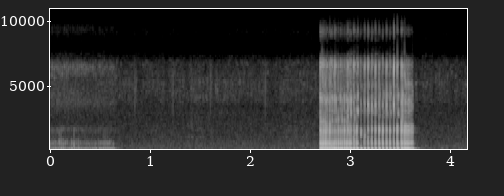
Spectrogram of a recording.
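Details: Sleeping dog: two snoring breaths, the second a loud, fluttering rattle, separated by a quiet pause; snoring.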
